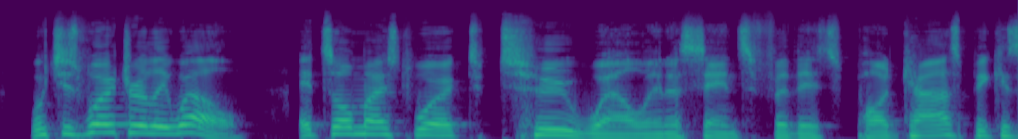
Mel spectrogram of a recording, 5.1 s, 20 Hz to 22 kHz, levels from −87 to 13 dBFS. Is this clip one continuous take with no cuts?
no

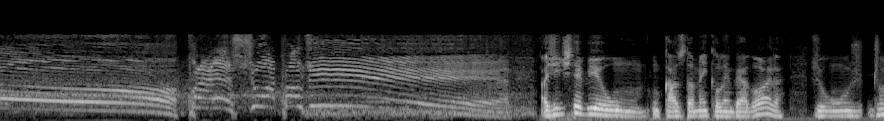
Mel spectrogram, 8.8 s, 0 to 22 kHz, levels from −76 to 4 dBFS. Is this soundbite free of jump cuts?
yes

